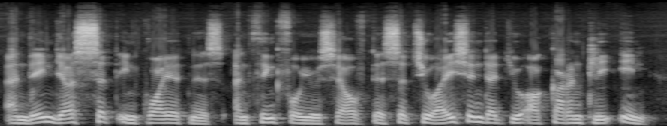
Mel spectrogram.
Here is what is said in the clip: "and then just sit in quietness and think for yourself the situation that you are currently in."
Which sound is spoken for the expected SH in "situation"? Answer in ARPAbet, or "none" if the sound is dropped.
SH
